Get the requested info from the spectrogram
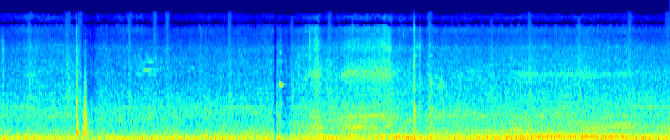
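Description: Steady low mechanical rumble, engine-like, as the loudest sound, growing slightly louder past the middle, with a couple of sharp clicks about a second in.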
